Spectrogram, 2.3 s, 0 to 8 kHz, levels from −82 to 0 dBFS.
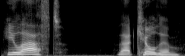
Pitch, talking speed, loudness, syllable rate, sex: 220 Hz, 130 wpm, -16 LUFS, 4.5 syllables/s, female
